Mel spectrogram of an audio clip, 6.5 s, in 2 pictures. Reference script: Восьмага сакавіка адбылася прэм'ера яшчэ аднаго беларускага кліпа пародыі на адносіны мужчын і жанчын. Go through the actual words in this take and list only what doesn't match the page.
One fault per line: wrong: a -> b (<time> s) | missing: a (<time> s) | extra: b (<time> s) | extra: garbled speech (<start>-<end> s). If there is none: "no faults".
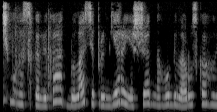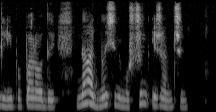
no faults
